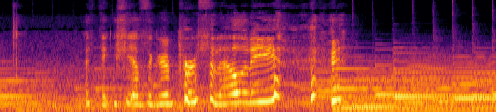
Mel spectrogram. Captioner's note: laughs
